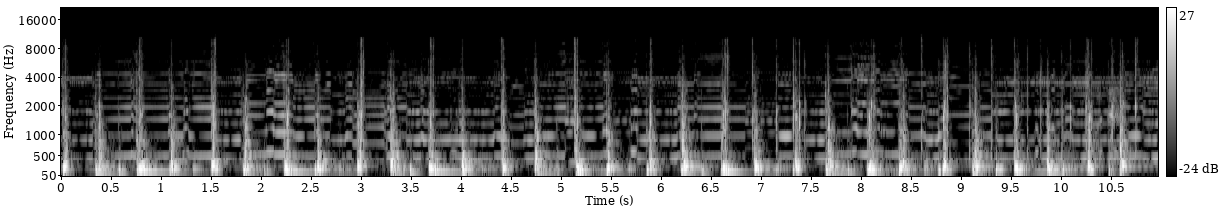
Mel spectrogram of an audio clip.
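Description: Ney-anban, the southern Iranian bagpipe, playing a steady drone and melody over damam barrel drums beating a fast, even rhythm.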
